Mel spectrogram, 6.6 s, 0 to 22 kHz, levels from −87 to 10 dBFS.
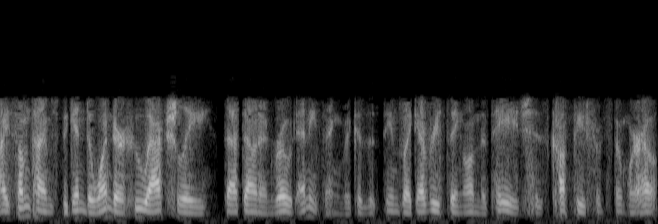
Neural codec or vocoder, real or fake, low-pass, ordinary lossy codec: none; real; 5.4 kHz; MP3, 24 kbps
